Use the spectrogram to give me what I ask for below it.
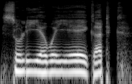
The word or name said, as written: sulieweie'gatg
